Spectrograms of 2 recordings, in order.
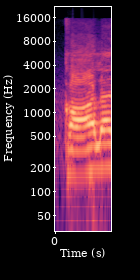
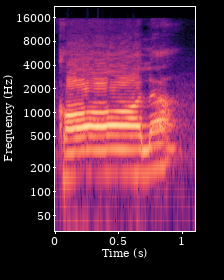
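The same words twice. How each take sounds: First: The long vowel is cut short. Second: The long vowel is stretched out. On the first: The speaker calls it wrong. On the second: The speaker calls it right.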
